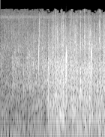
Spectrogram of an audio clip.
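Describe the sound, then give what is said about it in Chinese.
Audience applause at a live stage comedy performance: dense, continuous clapping that starts softer and swells fuller and louder, with no break. “你对得起这么热情的观众吗？你对得起这么热烈的掌声吗？”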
